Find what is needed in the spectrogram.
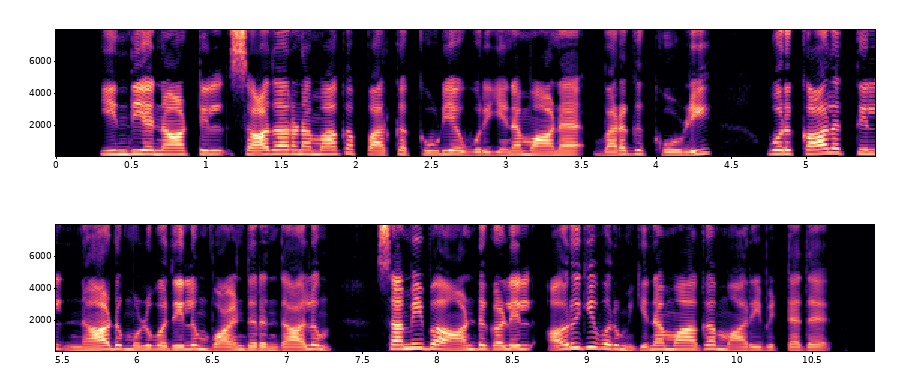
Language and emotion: Tamil, neutral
